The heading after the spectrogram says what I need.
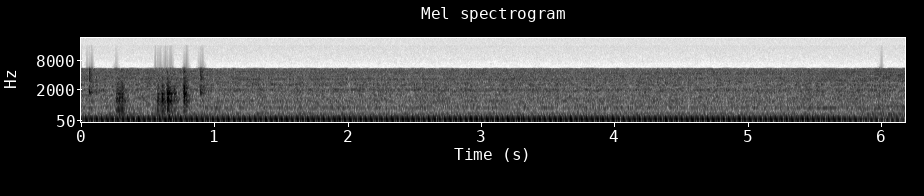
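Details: VW 1.9 diesel, first proper run without misfire: a few clicks at start, then even clatter at about 214 beats a minute with no skips; healthy, smooth idle.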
